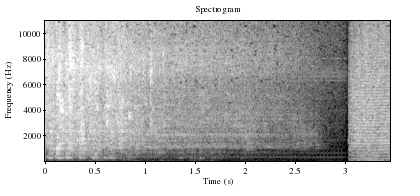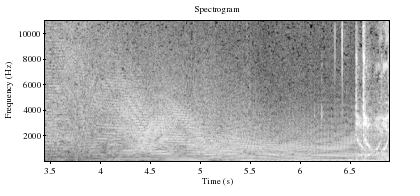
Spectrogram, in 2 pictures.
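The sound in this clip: A toilet flush: a hissing rush fades almost to nothing, then the flush bursts in with loud, swirling water draining away, growing steadily fuller toward the end.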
